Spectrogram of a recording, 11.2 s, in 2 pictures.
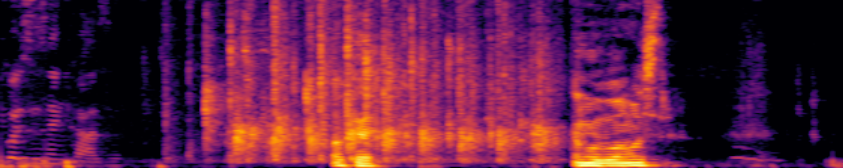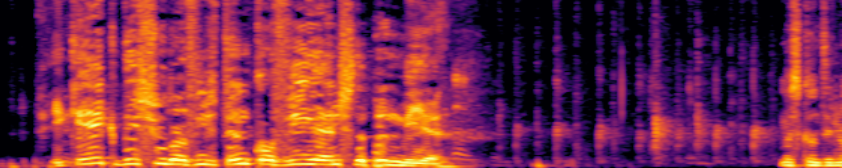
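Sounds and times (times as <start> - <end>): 
few people clapping hands: 1.0 - 3.9, 8.6 - 11.2
speech: 2.2 - 2.7, 3.8 - 4.5, 6.0 - 8.8, 10.8 - 11.2.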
